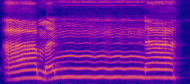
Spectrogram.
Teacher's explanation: نون مشدد میم مشدد پر غنہ ہوگا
